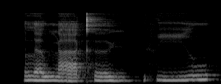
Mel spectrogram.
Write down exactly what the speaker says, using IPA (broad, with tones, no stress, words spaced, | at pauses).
lɐ˨wŋaː˨˩ kʰɵ˨ɥ | fiː˨˧w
